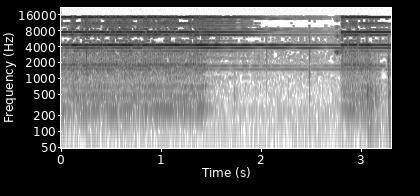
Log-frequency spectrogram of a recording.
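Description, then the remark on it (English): A telephone rings in a shrill, buzzing burst, pauses briefly, then starts ringing again, loud with no voices present. “Then my phone shrilled.”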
